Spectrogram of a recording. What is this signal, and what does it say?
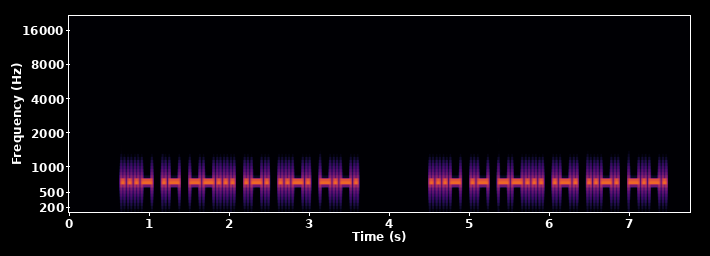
Morse code, heard as a keyed tone, about 28 wpm, 700 Hz. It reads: VA7RFC VA7RFC
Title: DXCC-100 Call Signs - 6 Characters - Repeated 3x - 28wpm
